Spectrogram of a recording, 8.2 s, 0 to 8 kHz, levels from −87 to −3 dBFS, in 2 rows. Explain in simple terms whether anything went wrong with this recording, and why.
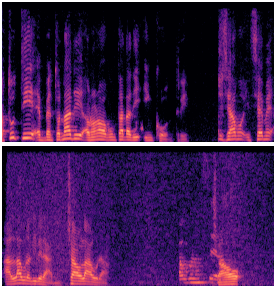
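Two things went wrong, and both come from the playback and call processing, not the recording itself.

The first is a clipped start after a pause. It happens twice. At 3.09 s, speech resumes after a short pause of about a third of a second, and its first 0.15 s is missing. At 6.6 s, after a pause of almost a second, the first 0.13 s is lost. The sound device seems to doze off in silence. It needs a moment to wake, so the opening of each phrase is swallowed and the speech jumps in abruptly.

The second is a noise suppressor catching up. Around 4 s the background noise in the room suddenly gets louder. The suppressor had been tuned to the quieter room, so from 4.14 s the new noise comes through with less reduction. Over about one and a half seconds it adjusts, and by 5.68 s the noise has sunk lower. You hear a swell of background noise that then settles lower.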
